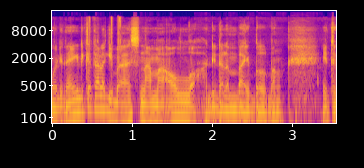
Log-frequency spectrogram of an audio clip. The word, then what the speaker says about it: Allah: kan iya iya nah kalau double l dalam eh kaidah bahasa tuh kan Bang Allah bukan Allah kalau Allah tuh L sat sama seperti kalau dalam bahasa Inggris itu prepositions karena es2 kita bacanya prepositions sama seperti a l l ah h double l itu kita bacanya ditekan Allah nah jadi kalau abang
